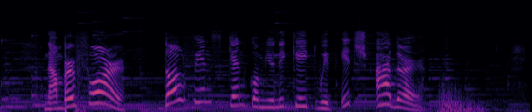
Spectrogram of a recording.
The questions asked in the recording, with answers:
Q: Dolphins can communicate with each other.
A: Yes, exactly. It is a fact.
